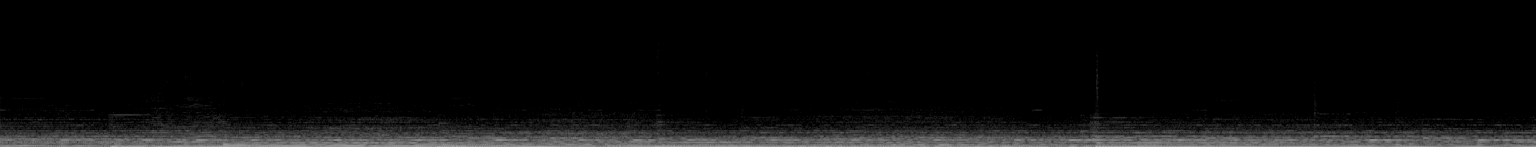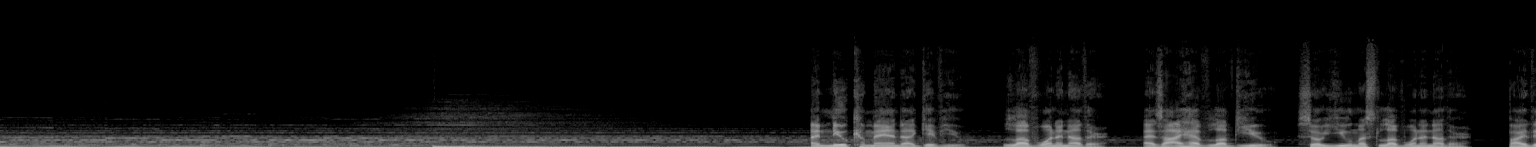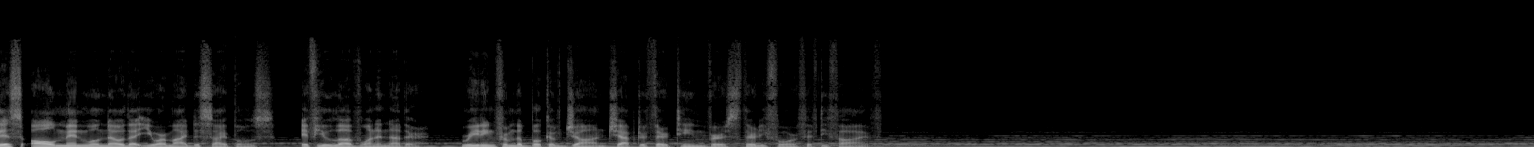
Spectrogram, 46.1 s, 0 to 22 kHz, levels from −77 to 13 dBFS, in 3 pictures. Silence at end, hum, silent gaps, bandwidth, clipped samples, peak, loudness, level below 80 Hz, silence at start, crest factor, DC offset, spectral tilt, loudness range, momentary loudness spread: 0 s; none; none; 15.5 kHz; under 0.1%; -6 dBFS; -26 LUFS; -38 dBFS; 0 s; 20 dB; under 0.1%; -6.5 dB/octave; 16 LU; 21 LU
